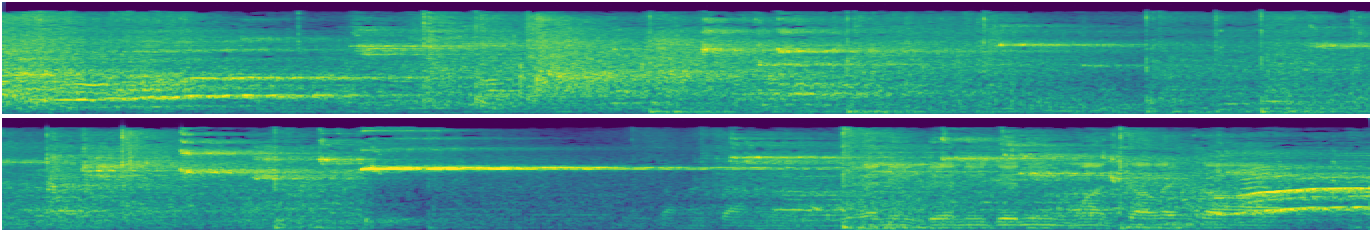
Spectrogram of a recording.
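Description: A crowd of spectators chatters and cheers in the distance.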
